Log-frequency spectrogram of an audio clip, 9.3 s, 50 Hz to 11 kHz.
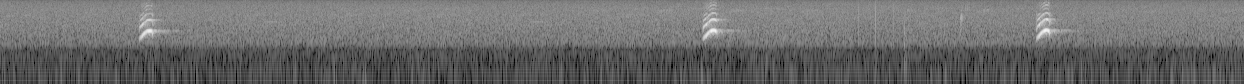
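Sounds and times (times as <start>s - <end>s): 
Unicolored Tapaculo giving short downslurred calls in Ecuador: 5.3s - 5.6s.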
